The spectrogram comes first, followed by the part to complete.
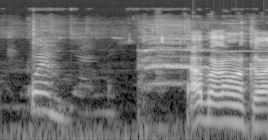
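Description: A rooster crowing once, one long call beginning about one and a half seconds in.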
